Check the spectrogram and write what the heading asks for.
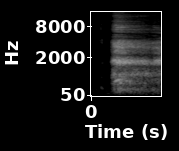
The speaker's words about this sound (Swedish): Om ni undrar vem som snarkar så är det inte Luna. Det är alltså våran Frenchie här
